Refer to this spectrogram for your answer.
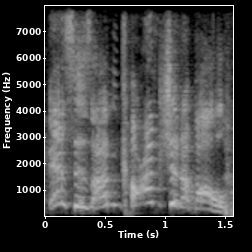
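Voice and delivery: high, hammed-up indignant proclamation; outraged boss. Brothel owner proclaiming outrage over the statue. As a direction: pronounce it with mock grandeur. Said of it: "And Chaz is like".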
